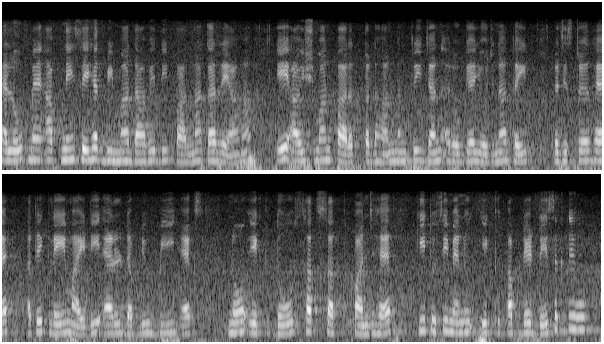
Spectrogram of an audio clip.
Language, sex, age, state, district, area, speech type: Punjabi, female, 45-60, Punjab, Fazilka, rural, read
